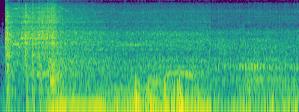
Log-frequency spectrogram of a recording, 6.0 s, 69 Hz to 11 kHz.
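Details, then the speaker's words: Project Saab 9-3 on first drive after engine and transmission swap: rough idle with an odd low drone and irregular clunks, loudest when first started, going away on throttle; source unclear. Abnormal noise at idle. "It's making a really weird noise. The other transmission. I don't know, man. That's not good though. When you get on the gas, it goes away though."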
